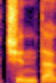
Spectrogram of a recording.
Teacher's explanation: તીવ્ર અનુસ્વાર જેનો ઉચ્ચાર એકદમ સ્પષ્ટ અને રણકાવાળો હોય છે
